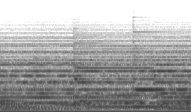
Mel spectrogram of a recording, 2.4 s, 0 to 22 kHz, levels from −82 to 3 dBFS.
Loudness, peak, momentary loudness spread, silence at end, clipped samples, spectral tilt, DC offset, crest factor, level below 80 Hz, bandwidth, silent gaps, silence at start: -19 LUFS; -6 dBFS; 3 LU; 0 s; under 0.1%; -6 dB/octave; 5%; 12 dB; -50 dBFS; 12 kHz; none; 0 s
